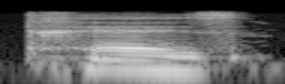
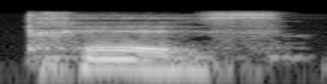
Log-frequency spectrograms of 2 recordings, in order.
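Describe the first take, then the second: The two takes are said the same way.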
